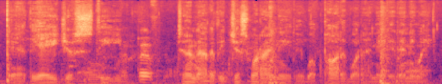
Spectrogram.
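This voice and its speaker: An actor with an English accent playing a brooding middle-aged police detective in a radio drama, musing in clipped half-sentences. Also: male voice, a bass voice, a little fast, over music. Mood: brisk, eager.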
